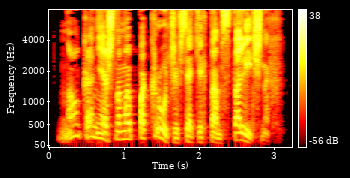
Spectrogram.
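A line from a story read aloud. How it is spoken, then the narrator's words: Angry mutter. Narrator (Russian): В сердцах буркнул он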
